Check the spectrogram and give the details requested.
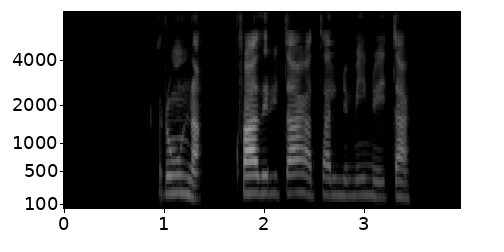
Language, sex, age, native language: Icelandic, female, 40-49, Icelandic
